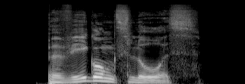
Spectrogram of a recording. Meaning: motionless, still, stock-still
- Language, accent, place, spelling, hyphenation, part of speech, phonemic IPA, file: German, Germany, Berlin, bewegungslos, be‧we‧gungs‧los, adjective, /bəˈveːɡʊŋsˌloːs/, De-bewegungslos.ogg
